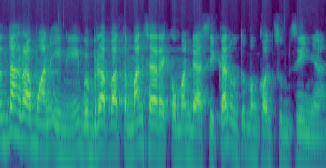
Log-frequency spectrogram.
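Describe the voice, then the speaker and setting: At a moderate pace and with lively intonation, a man with a fairly high pitch talks in an ordinary speaking voice. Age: 60s. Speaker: health video presenter. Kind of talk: educational talk. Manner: casual, conversational.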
